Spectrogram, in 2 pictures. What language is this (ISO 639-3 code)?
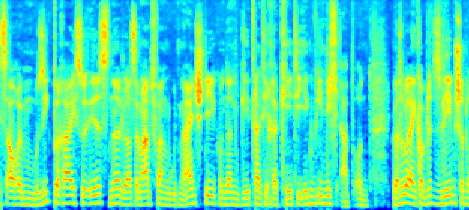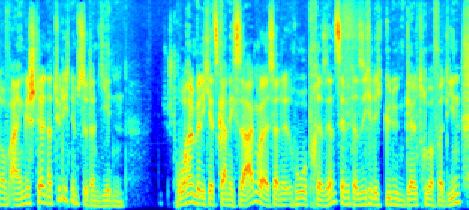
deu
